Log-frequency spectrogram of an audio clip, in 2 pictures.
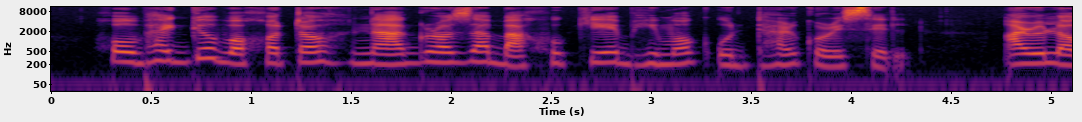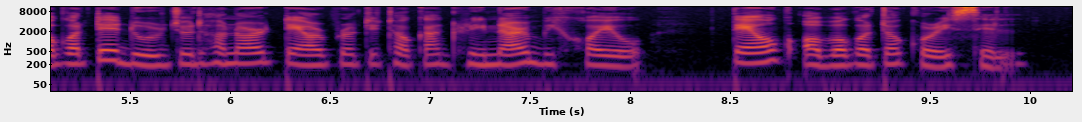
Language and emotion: Assamese, neutral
